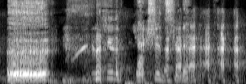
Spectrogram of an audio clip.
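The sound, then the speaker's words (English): A loud, exaggerated burp lasting about half a second, made by a voice imitating the sound, followed immediately by animated talking and chuckling. “You do the Frank like volcano burp”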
